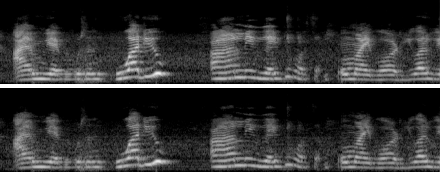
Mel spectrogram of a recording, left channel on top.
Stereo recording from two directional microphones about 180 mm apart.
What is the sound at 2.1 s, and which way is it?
A woman's voice, 5° right (ahead or behind).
